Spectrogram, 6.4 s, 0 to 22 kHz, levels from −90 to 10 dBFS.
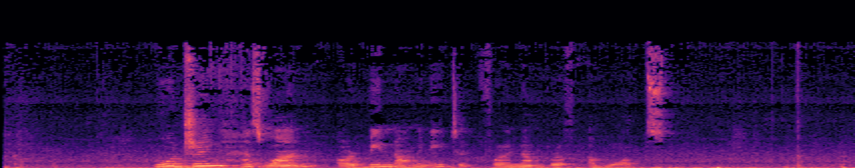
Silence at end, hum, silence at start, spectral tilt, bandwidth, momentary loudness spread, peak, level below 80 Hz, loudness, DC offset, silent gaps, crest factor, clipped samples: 0 s; none; 0.05 s; -5 dB/octave; 16.5 kHz; 22 LU; -2 dBFS; -28 dBFS; -18 LUFS; under 0.1%; none; 16 dB; under 0.1%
